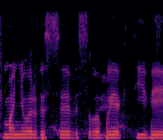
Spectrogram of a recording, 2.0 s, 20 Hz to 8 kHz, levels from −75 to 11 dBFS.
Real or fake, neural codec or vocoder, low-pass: real; none; 7.2 kHz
